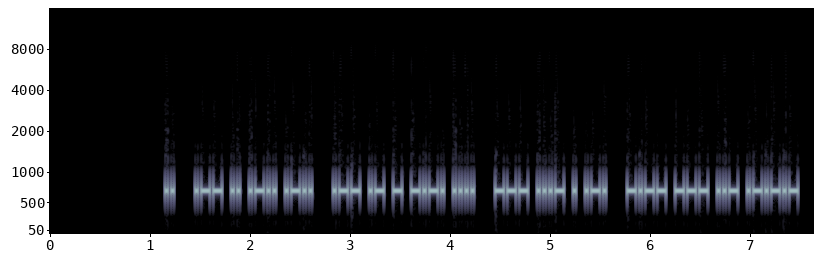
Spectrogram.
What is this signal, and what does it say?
Morse code, heard as a keyed tone, about 40 wpm, 700 Hz. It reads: I WILL WATCH OVER YOU.
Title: Sentences from Top 1000 Words - Review Part 1 - 40wpm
